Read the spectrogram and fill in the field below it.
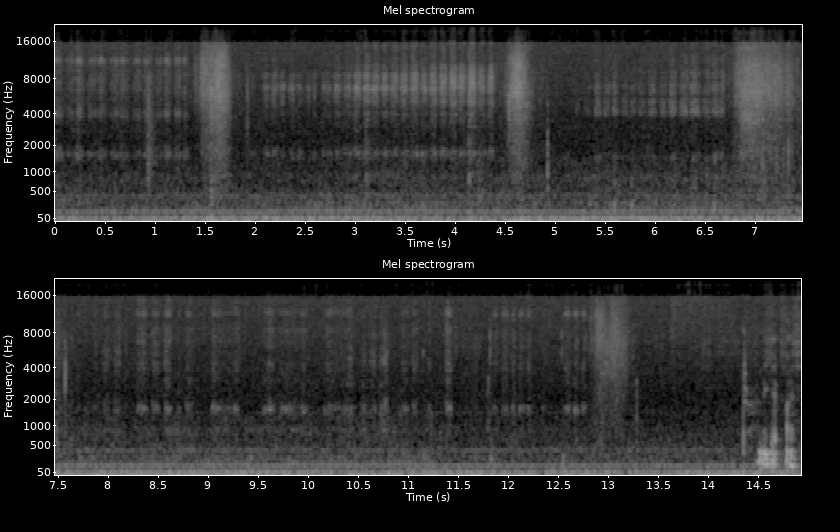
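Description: Pencil shades lightly across paper in loose strokes for a tonal value study, a soft continuous scratching rub with brief louder swipes, close and faint, with a quiet voice speaking over it.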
